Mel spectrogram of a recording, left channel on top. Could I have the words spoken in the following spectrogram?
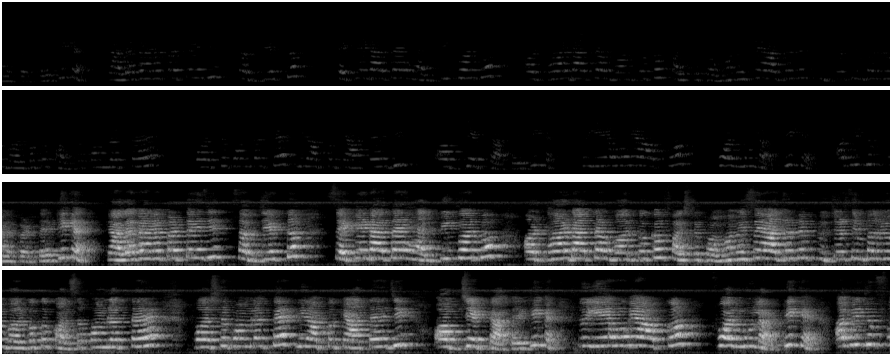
पड़ता है। ठीक है, क्या लगाना पड़ता है जी? सब्जेक्ट। सेकेंड आता है हेल्पिंग वर्ब, और थर्ड आता है वर्ब का फर्स्ट फॉर्म। हमेशा याद रखना फ्यूचर सिंपल में वर्ब का कौन सा फॉर्म लगता है? फर्स्ट फॉर्म लगता है। फिर आपका क्या आता है जी? ऑब्जेक्ट आता है। ठीक है, तो ये हो गया आपका फॉर्मूला। ठीक है, अब ये जो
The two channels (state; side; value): quieter; left; 38.6 dB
